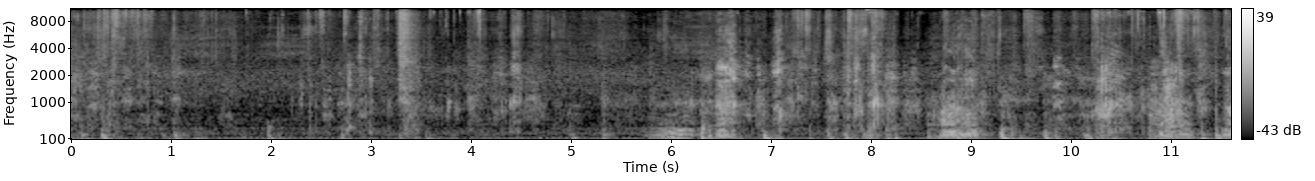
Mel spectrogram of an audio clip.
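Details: Irish Setter playing with a new toy at night, 26 July 2022: steady panting through the first half, then rough low growls in short bursts near the middle and again later, with thumps and scuffling of play.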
